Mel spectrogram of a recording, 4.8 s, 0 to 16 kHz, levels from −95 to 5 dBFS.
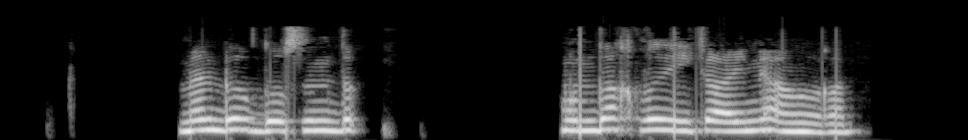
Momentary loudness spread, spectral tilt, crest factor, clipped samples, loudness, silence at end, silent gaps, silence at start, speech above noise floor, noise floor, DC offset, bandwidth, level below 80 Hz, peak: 8 LU; -6 dB/octave; 12 dB; under 0.1%; -11 LUFS; 0.55 s; 2.01-2.80 s; 0.9 s; over 80 dB; under -90 dBFS; under 0.1%; 7.8 kHz; -52 dBFS; 0 dBFS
